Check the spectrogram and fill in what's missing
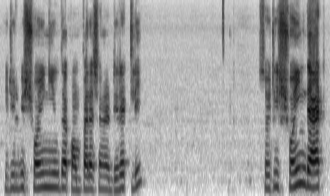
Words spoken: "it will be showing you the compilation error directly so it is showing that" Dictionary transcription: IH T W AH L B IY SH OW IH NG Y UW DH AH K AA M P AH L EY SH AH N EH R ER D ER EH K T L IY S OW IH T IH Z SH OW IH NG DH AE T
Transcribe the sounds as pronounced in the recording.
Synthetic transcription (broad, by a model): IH T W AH L B IY SH OW IH NG Y UW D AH K AA M P AH L EY SH AH N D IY D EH K T L IY S OW IH T IH Z SH OW IH NG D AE T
